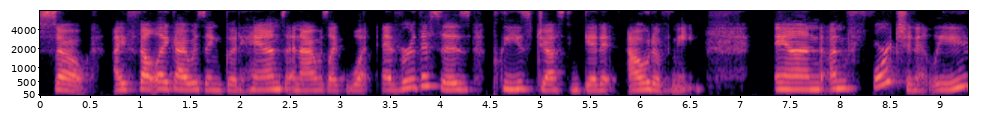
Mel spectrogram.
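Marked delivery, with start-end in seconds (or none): none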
